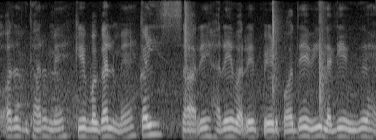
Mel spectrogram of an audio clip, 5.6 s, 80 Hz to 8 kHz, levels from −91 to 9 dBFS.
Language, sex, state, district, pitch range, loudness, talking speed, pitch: Hindi, female, Uttar Pradesh, Jalaun, 155-170 Hz, -25 LUFS, 170 wpm, 165 Hz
